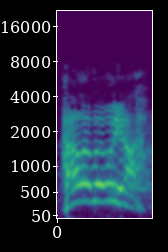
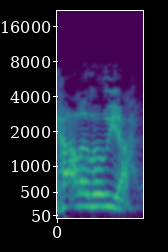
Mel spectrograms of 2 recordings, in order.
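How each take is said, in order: First: The word is said louder than before. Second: The word is said at normal loudness. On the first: The crowd answers the second call with more excitement. "they say it louder" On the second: The crowd answers the first call. "they say hallelujah"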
